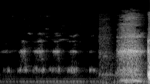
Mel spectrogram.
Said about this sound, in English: Well, sorry for coughing, guys. No doubt I won't edit that out, but my apologies to everybody whose ears got blasted.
